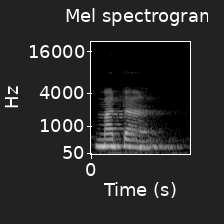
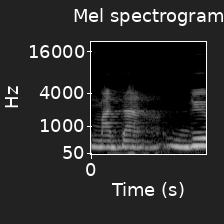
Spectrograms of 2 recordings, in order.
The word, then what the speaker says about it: madame: 骂人的一个谐音啊，madame 啊，早上，早上。好，il est huit heures dix du matin，du matin。好，我们用 du 来接 madame，du matin。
